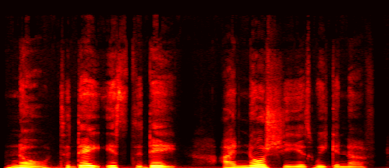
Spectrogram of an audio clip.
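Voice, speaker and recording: A woman's voice: fairly low pitch, a little slow, no room sound. A woman voicing a sly, vengeful male sorcerer who snaps and rages, read in an audio drama. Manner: sly, snapping and forceful.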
